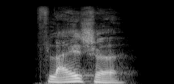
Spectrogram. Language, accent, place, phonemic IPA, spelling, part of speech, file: German, Germany, Berlin, /ˈflaɪ̯ʃə/, Fleische, noun, De-Fleische.ogg
- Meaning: dative singular of Fleisch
